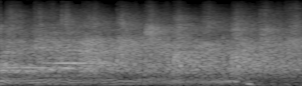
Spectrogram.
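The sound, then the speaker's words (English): A crowd claps for a picture of the RC students crew shown on the screen, in a dense, steady wash of applause, many hands overlapping into a loud continuous patter with no voices standing out. “The loudest claps were from them themselves, the clapping, which is, I'm cool with that.”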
